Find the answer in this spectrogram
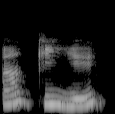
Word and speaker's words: inquiet: شايفين ال ET دي بتتنطق ايه واللي قبلها ايه يبقى inquiet.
